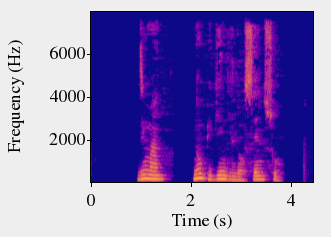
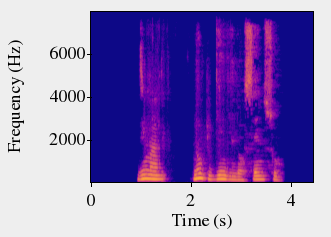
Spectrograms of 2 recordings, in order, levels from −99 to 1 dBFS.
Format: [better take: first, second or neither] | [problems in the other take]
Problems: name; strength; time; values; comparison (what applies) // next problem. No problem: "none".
first | noise reduction (neural mask model Resemble Enhance denoiser)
